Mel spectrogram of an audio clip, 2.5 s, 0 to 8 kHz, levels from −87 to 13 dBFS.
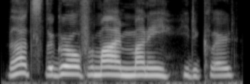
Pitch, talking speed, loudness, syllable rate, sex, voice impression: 220 Hz, 190 wpm, -15 LUFS, 5.0 syllables/s, female, feminine, young, relaxed, bright, soft, muffled, cute, calm, friendly, reassuring, slightly elegant, kind, slightly modest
